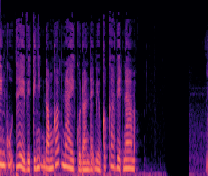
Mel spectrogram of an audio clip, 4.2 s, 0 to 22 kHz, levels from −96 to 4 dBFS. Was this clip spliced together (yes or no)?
no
